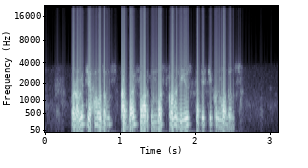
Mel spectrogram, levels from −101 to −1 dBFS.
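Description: Throughout, the speech passes through the AMR narrowband mobile codec at 10.2 kbps, confined to roughly 300 Hz to 3.6 kHz, with plainly audible buzzy, synthetic coding damage.

A block size mismatch (truncated) runs the whole way. Each block's tail is discarded, giving a steady 188 Hz buzz and speech hurried 1.88 times with its timbre kept, which fits a 256-sample read.

From 0.79 to 0.84 s, lost AMR speech frames leave a 60 ms gap, consistent with three dropped 20 ms frames. The decoder stretches the last sound and fades it before speech resumes.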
